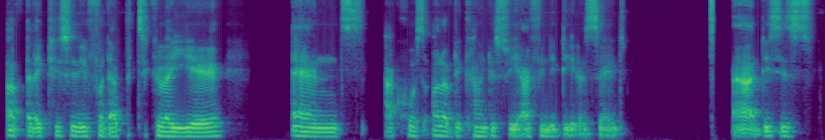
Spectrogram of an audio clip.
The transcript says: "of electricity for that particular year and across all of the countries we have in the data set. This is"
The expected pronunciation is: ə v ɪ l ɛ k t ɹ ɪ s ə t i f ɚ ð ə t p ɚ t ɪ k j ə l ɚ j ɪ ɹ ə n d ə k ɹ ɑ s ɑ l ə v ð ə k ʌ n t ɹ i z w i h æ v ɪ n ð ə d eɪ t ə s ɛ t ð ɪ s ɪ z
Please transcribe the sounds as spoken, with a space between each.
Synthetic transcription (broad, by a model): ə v ɪ l ɛ k t ɹ ɪ s ə t i f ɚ ð ə t p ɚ t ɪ k j l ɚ j ɪ ɹ ə n d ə k ɑ s ɑ l ə v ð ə k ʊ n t i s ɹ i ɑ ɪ f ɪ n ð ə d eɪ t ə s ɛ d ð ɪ s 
